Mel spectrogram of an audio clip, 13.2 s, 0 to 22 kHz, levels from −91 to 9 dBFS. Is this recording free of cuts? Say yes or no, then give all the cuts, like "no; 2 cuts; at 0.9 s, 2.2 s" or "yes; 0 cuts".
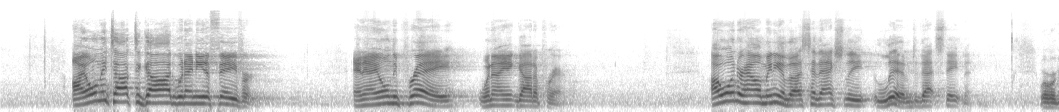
yes; 0 cuts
